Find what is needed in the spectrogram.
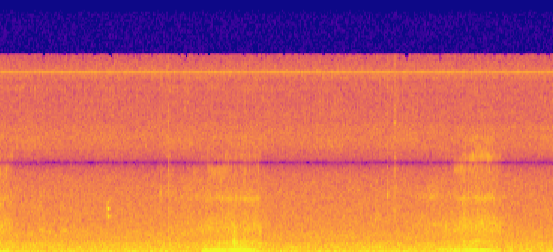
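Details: Sleeping ragdoll cat snoring softly and rhythmically, about one snore every three seconds, over steady room hum; snoring.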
